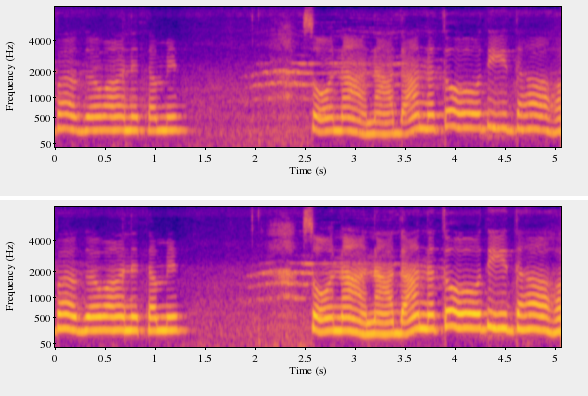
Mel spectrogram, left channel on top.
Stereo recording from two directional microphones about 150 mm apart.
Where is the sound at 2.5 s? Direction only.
30° right (ahead or behind).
